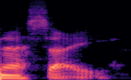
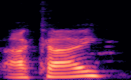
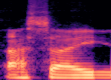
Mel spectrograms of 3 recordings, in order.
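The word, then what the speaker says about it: açaí: real good martha says for years i pronounced it akai berries until i heard it pronounced with a soft c yeah i could i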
